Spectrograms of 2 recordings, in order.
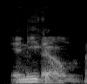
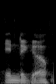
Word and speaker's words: Inigo: Mandy Patinkin as fucking Inigo Montoya, which is one of the best character names. – Inigo, not Indigo.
